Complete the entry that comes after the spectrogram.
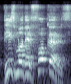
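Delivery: drawn-out mock Colombian accent; exaggerated Latin American accent, stretched out; imitated Colombian accent. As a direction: put on a slow Spanish-speaker accent. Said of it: "they might say it like that".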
